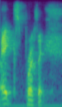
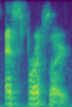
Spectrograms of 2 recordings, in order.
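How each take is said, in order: First: The word begins with an 'ex' sound. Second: The word begins with an 'ess' sound. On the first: The speaker calls it wrong. "not espresso" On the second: The speaker calls it right. "espresso is an Italian word, and it's espresso"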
